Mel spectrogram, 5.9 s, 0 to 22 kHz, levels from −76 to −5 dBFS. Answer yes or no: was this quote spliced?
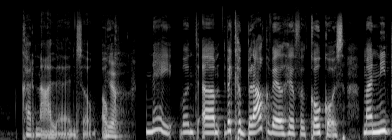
yes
